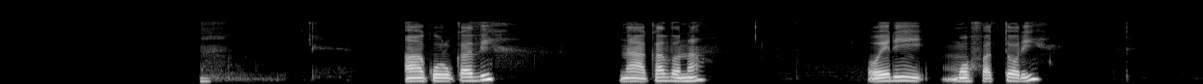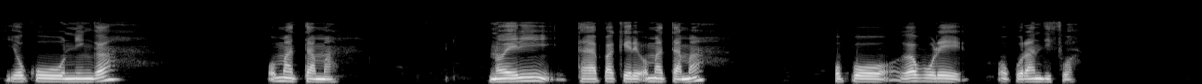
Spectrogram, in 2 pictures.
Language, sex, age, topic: Oshiwambo, male, 25-35, agriculture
